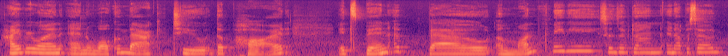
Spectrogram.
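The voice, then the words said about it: Sick voice, sore throat. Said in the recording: “my voice is like really not it right now. I'm pretty sick and my throat is very sore.”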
